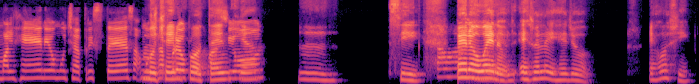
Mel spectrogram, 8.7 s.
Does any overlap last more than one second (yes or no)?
yes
